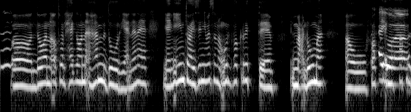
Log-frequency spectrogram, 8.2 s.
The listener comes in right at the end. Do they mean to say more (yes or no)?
no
